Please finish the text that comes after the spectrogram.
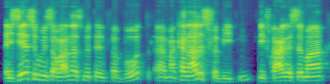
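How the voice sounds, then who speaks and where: A man's voice: a little high, fast talker, dry recording, dull audio. A man who grew up in Portugal, hosting a podcast and chatting casually with many fillers and jokes. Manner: joking, lively storytelling with many fillers. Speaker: podcast host. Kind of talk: casual interview chat.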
